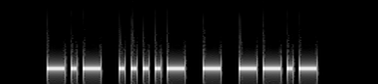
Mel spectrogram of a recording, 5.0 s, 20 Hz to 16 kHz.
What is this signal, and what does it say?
Morse code, heard as a keyed tone, about 18 wpm, 700 Hz. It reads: K4TQ
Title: Speed Racing - USA 1x2 Call Signs 15wpm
